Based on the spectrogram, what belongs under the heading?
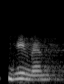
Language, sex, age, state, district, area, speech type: Hindi, female, 18-30, Madhya Pradesh, Harda, urban, conversation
